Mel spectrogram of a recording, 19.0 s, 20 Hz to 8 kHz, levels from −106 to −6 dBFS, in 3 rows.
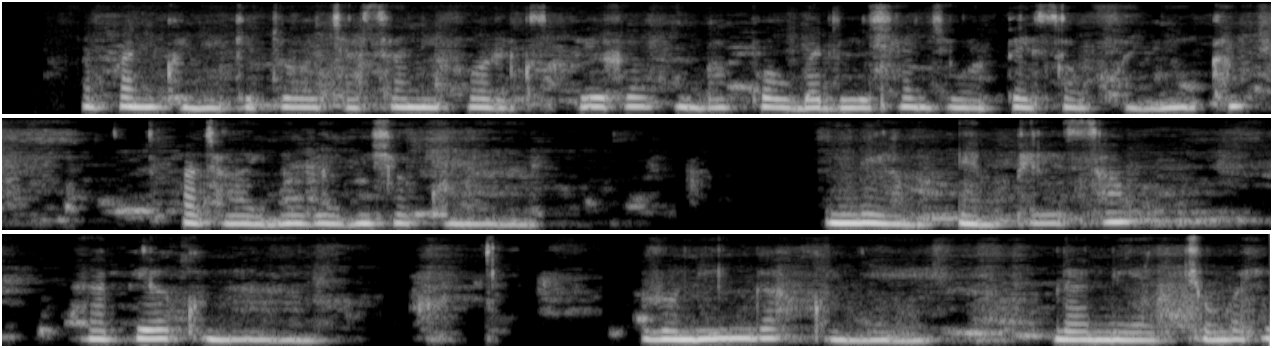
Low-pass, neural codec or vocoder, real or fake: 7.2 kHz; vocoder, 44.1 kHz, 80 mel bands, Vocos; fake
